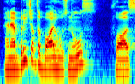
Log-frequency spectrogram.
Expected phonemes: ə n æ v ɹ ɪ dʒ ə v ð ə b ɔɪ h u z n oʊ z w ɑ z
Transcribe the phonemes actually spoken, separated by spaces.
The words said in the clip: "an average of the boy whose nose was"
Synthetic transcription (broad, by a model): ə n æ b ɹ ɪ tʃ ə v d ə b ɔɪ h u z n oʊ z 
